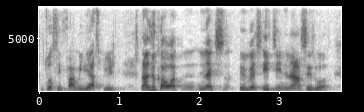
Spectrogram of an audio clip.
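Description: A man's voice: on the high side, fast talker. A man preaching a sermon like an emphatic pep speech, urging listeners on and throwing questions at them. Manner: call-and-response questions to the congregation. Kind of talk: sermon, teaching from scripture.

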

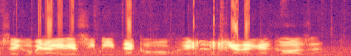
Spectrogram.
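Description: A man's voice: high voice, monotone, normal speed, noisy background. A man calling in over the phone, rambling and teasing in crude comedic banter. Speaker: caller.

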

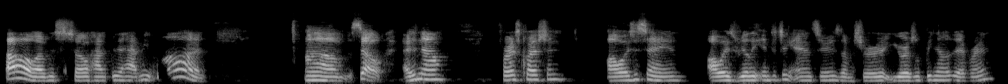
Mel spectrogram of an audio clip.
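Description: A woman's voice: medium pitch, moderate pace. A woman hosting an interview, giving brief encouraging reactions and asking questions. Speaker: podcast host.

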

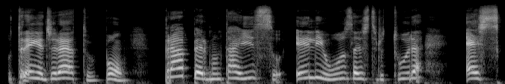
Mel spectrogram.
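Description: A high-voiced woman leads a French lesson. She speaks slowly and patiently, modeling short phrases for the listener to repeat. The sound is close and dry, with no room echo. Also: a bit bright. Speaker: French teacher. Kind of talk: language lesson with repeat-after-me drills.

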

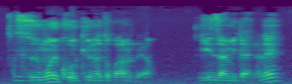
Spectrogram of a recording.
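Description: A man's voice: lowish voice, expressive, fast talker, bright, forceful tone, breathy edge. A man hosting a podcast, telling long rambling stories in blunt casual chat. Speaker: podcast host.

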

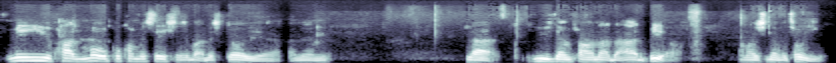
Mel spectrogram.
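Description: A man's voice: medium pitch, expressive, moderate pace, husky. A young man with a London roadman accent, chatting casually in slangy, incredulous street banter. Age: young adult. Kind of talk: casual chat. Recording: muffled, roomy sound.

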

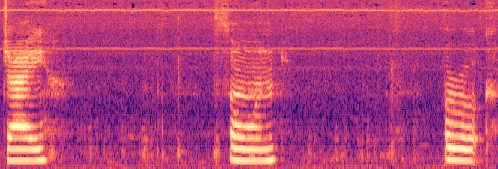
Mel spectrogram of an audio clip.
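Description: This podcaster, an Australian-accented woman, lists name ideas in a casual voice message, hesitant, apologetic and full of ums. Her medium-pitched voice is monotone, very slow and dark.

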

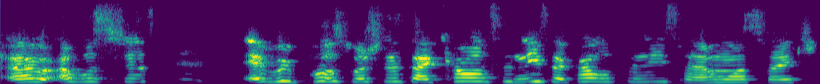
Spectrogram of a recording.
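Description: A young woman with a high voice chats as a podcast guest, stringing thoughts together in long run-on sentences. Her audio sounds dull and lo-fi, with a dry, close sound. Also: fairly even intonation, quick pace, a bit bright, no room sound. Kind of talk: casual chat.

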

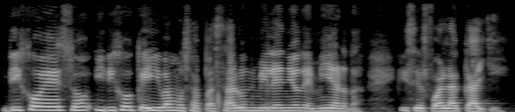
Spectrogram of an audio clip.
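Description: A woman with an Argentine accent voicing a grown daughter remembering her brother's death in a quiet, low voice. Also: steady tone, moderate pace, close to an everyday voice. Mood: sorrowful.

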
